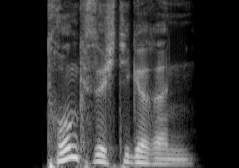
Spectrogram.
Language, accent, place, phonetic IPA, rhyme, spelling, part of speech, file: German, Germany, Berlin, [ˈtʁʊŋkˌzʏçtɪɡəʁən], -ʊŋkzʏçtɪɡəʁən, trunksüchtigeren, adjective, De-trunksüchtigeren.ogg
- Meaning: inflection of trunksüchtig: 1. strong genitive masculine/neuter singular comparative degree 2. weak/mixed genitive/dative all-gender singular comparative degree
